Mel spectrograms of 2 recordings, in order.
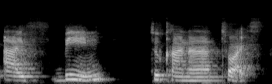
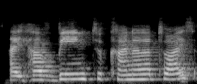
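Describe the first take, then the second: First: The words 'I have' are contracted to 'I've'. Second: The words 'I have' are said in full.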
